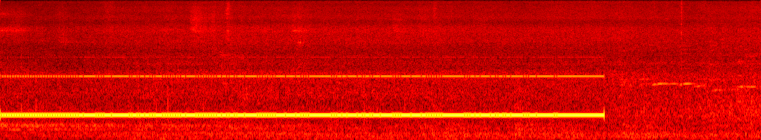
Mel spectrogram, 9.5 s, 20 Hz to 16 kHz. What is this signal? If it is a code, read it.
PSK31 (31.25 baud), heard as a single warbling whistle, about 680 Hz, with static crashes and the noise inside a subway train.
